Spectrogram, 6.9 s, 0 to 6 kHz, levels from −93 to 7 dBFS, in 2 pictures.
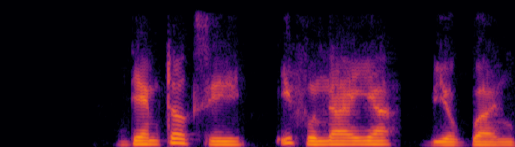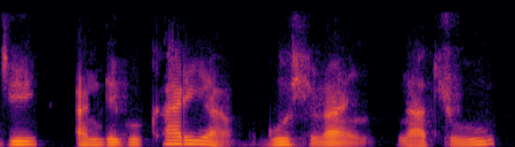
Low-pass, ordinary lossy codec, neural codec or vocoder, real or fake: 5.4 kHz; AAC, 32 kbps; codec, 24 kHz, 6 kbps, HILCodec; fake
